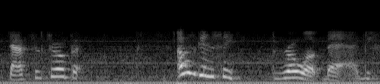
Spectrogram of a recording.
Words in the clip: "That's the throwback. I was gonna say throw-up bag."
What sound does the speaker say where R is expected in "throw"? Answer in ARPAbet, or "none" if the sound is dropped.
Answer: R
